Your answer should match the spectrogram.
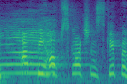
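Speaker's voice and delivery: put-on high singsong child voice; playing children. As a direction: chirp it like kids in a playground. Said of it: "all the kids were like".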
